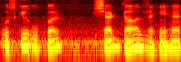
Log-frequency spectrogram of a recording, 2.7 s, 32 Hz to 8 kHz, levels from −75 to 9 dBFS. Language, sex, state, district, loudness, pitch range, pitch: Hindi, male, Punjab, Fazilka, -17 LUFS, 105-130 Hz, 115 Hz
